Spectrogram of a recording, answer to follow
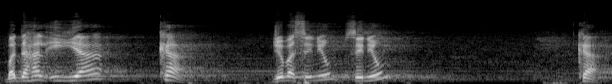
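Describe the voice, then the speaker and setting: A man's voice: high-pitched, animated, normal speed, sharp tone, long reverb tail. A man teaching Quran recitation, drilling letters one by one and chanting examples, correcting sharply.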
